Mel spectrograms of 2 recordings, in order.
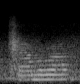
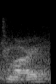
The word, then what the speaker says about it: tamari: If I didn't do the or whatever, tamara, The tamari. tamari. Yep. I said it right, yeah.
